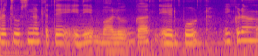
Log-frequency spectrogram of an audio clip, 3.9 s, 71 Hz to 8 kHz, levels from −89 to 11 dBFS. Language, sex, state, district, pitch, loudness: Telugu, female, Andhra Pradesh, Visakhapatnam, 220 Hz, -19 LUFS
